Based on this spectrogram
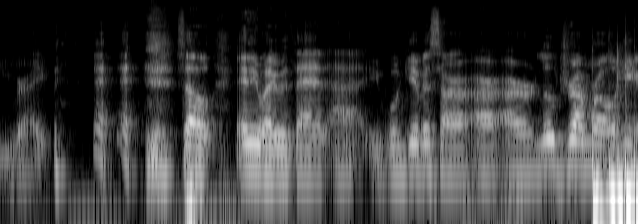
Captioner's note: chuckles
